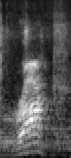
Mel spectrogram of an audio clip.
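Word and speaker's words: Raq: Kind of like the object that you would find on the ground.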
